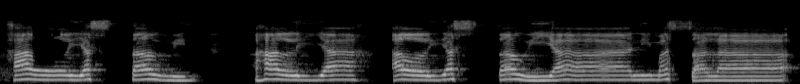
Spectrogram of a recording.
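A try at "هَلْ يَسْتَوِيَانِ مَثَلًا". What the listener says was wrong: Jangan masalah. Kalau masalah ada tasdid.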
